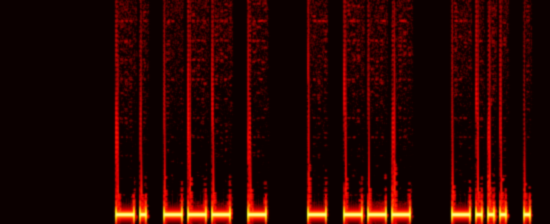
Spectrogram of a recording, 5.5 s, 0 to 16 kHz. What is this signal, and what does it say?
Morse code, heard as a keyed tone, about 20 wpm, 700 Hz. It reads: NOT TO BE
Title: Sets of 6 Words - 20wpm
